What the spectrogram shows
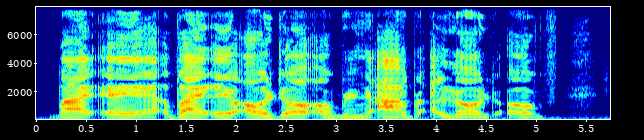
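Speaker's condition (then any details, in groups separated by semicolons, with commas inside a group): Cerebral palsy; interview partly own voice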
